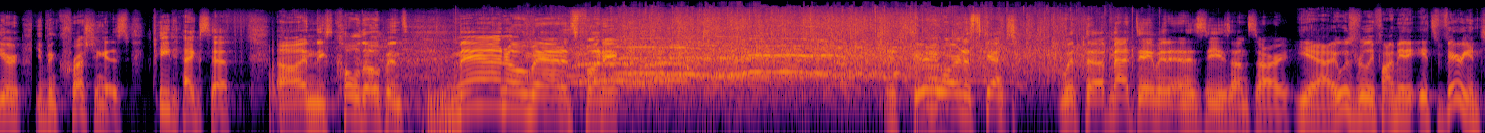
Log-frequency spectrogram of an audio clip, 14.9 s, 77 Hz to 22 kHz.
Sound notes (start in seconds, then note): 6.5 cheers and applause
